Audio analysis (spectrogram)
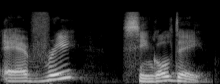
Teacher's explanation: Every, esse E não é pronunciado, every single day.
